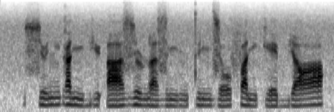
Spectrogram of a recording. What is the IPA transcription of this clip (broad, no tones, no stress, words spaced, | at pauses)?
sʉnɡanʲ bʲʉʔa zʉɳazənʲən t̪ʉnʲzo fanʲke bʲɑ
